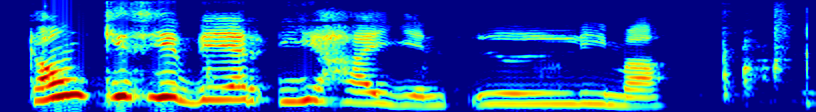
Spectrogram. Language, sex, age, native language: Icelandic, male, 11, Icelandic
